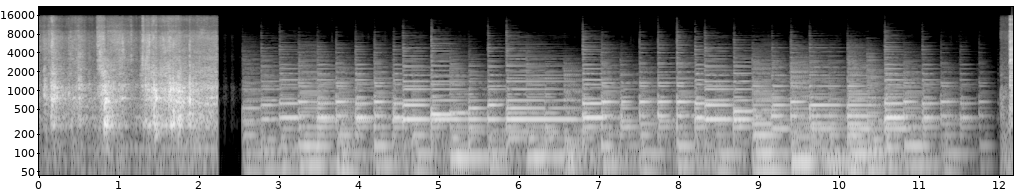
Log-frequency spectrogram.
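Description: Scraping and grinding of wet concrete mix being stirred by hand with a trowel in a plastic bucket for about two seconds, then it cuts off abruptly and instrumental background music with a keyboard melody takes over for the rest.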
